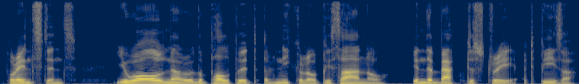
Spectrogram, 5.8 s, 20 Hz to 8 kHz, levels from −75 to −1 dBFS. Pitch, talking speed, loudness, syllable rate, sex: 100 Hz, 155 wpm, -20 LUFS, 5.1 syllables/s, male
